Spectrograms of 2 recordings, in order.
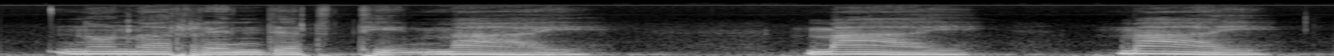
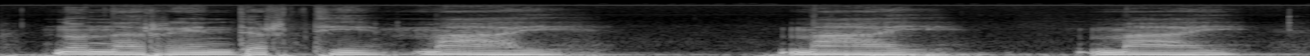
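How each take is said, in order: The two takes are said the same way.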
